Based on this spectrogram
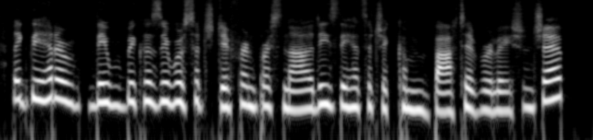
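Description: A woman with a Pakistani accent talks very fast at a high pitch, with ordinary pitch variation. The recording is very clean and dry, close with no echo, and the background is silent. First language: Urdu. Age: 20s. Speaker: podcast co-host. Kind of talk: casual chat.

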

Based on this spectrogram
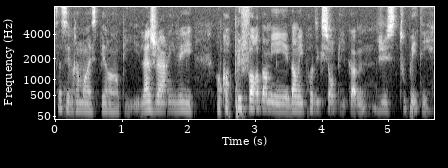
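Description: Her pitch sits fairly low. This woman keeps a moderate pace. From Montreal (Saint-Michel), Quebec. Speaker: actress and social media personality. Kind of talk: casual chat. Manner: animated, laughs often.

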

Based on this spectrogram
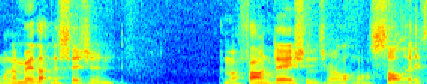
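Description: The voice has vocal fry and fairly even intonation. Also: man. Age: 20s. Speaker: podcast co-host. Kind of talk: casual chat.

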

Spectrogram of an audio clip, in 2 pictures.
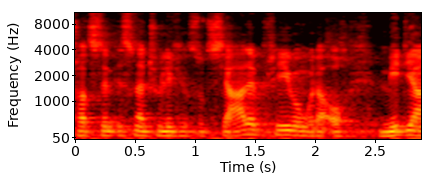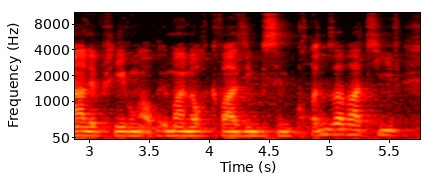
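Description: A man of medium pitch at a moderate pace. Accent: slight southern German. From Franconia, Germany (near Nuremberg). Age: 40s. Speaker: youth football coach. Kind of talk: casual chat. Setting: hotel lobby. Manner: halting.

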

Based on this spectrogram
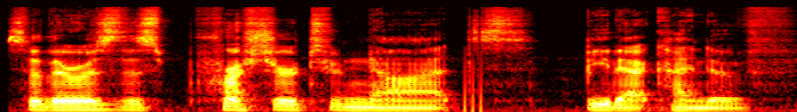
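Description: With an American accent and a very deep, low pitch, a man speaks at a moderate pace with ordinary pitch variation in a very clean recording with a silent background. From Michigan (Muskegon). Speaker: theater professor. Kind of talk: interview.

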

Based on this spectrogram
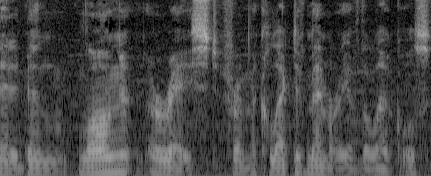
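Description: A man with fairly even intonation uses a normal speaking voice, keeping a medium pitch and a moderate pace. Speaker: podcast host. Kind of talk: horror narration, reading creepypasta aloud. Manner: casual, chatty in intro.

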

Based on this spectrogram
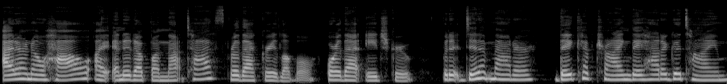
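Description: Using a plain, everyday voice, a woman with a fairly high pitch speaks at a moderate pace with fairly even intonation and hardly any pauses. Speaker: podcast host and elementary teacher. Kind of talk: solo podcast monologue.

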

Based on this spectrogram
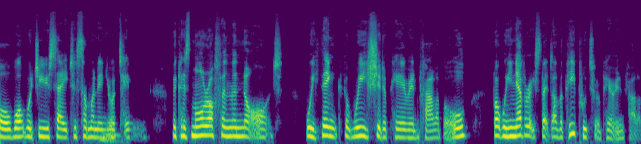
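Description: A woman speaks at a moderate pace and a medium pitch. She has a plain, everyday voice. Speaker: people business partner. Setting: video call webinar.

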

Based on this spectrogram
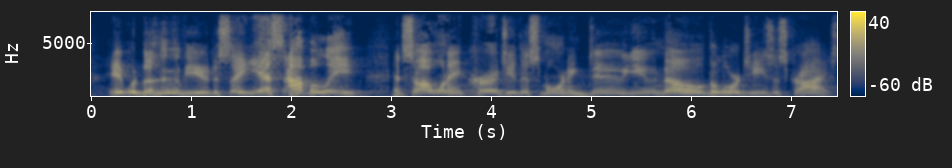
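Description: A man speaks in a raised, projected voice with a high pitch. His loudness swings widely. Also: ordinary pitch variation, moderate pace. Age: 40s. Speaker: pastor. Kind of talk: sermon.

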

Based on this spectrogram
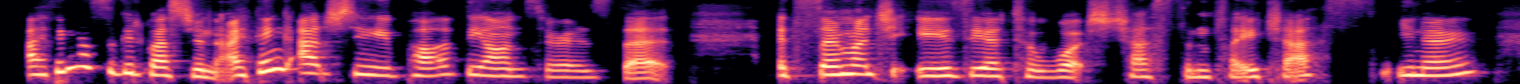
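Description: Delivered at a moderate pace, the voice has a dry, close sound with no echo in a very clean recording with a silent background. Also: woman. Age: 20s. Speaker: chess streamer. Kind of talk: casual interview.

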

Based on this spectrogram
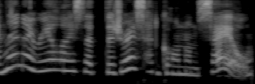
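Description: Here a woman speaks with an Australian accent and very wide pitch swings. The recording is very clean with a silent background, and the sound is dry and close with no echo. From Sydney, Australia. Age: 20s. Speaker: actor. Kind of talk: casual chat.

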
